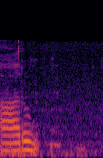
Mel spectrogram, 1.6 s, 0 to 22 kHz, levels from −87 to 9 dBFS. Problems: none marked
